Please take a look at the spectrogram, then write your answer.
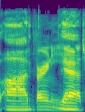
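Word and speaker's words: Boerne: But there's green here, which is spelled odd. Bernie spelled odd. Bernie.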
